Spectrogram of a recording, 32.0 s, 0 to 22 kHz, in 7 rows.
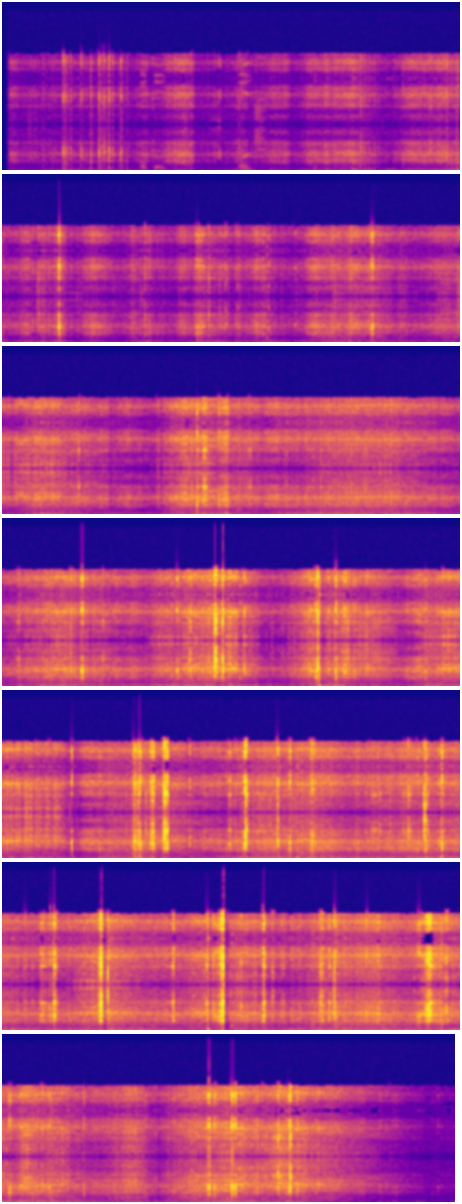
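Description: Rossignol S7 powder skis carving and scraping down firm snow on a gated race course, with a steady rush of wind over the body-mounted microphone. It builds from about ten seconds in as speed picks up, and short sharp scrapes and hits come again and again as the edges bite in the turns.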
